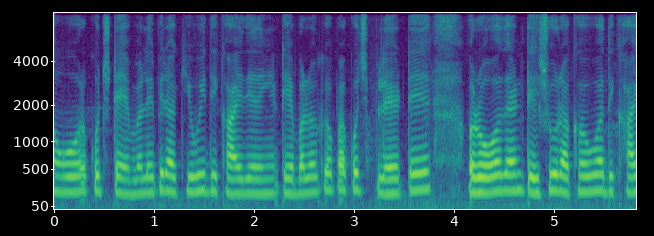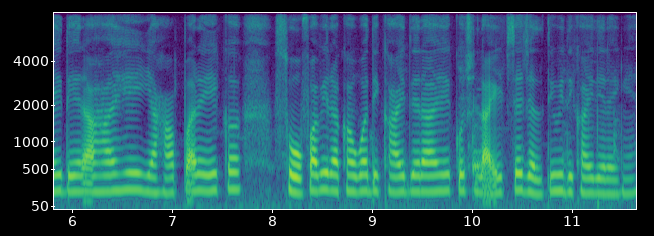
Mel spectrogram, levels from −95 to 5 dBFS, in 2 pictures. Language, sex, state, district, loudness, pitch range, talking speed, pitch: Hindi, female, Bihar, Sitamarhi, -18 LUFS, 185-210 Hz, 210 wpm, 200 Hz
